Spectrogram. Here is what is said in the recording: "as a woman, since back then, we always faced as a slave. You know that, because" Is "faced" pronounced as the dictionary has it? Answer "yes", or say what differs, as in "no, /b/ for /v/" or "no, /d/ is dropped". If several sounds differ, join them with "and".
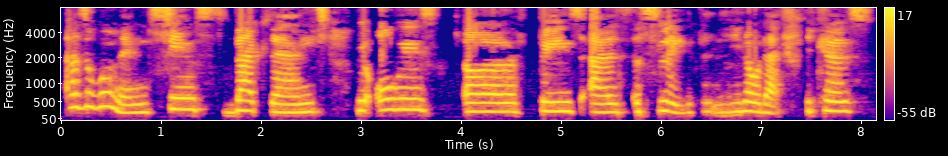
no, /t/ is dropped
